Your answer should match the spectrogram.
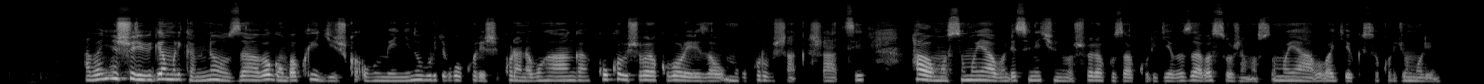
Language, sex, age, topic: Kinyarwanda, female, 18-24, education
